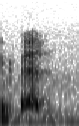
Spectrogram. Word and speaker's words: McFadin: And you can follow me on Twitter with that exact same name, Daniel McFadden.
